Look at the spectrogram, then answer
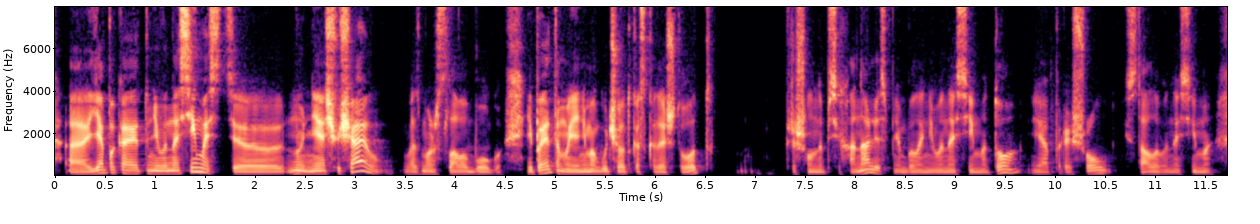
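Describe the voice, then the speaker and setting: In a very clean recording with a silent background, a man with a fairly low pitch speaks at a moderate pace with lively intonation. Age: 30s. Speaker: comedian. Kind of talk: casual chat. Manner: halting.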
